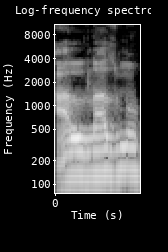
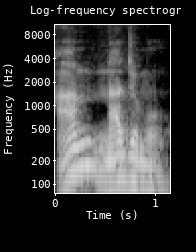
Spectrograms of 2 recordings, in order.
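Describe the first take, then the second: First: The L sound is pronounced before najmu. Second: The L merges into a doubled N sound. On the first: The speaker calls it wrong. "আল নাজমু পড়া যাবে না" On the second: The speaker calls it right. "আন নাজমু পড়তে"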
